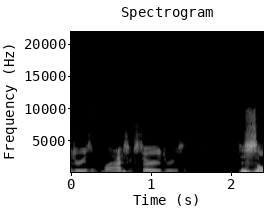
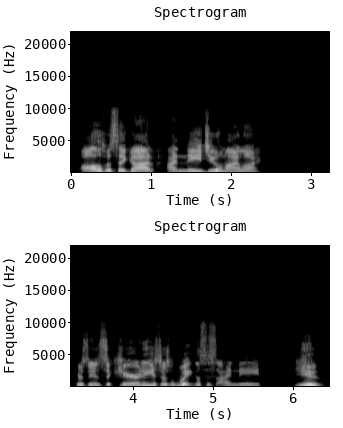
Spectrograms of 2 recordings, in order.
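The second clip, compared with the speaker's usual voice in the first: high, loud preaching climax; 7 semitones higher, 8 dB louder than usual. Acted. Pastor urging the church to cry out, loud and high. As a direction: lift it up to the congregation.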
